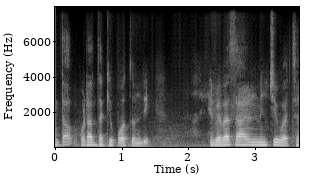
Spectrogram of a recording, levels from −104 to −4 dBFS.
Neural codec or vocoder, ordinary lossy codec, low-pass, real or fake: codec, 16 kHz, 1 kbps, X-Codec, HuBERT features, trained on LibriSpeech; none; none; fake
